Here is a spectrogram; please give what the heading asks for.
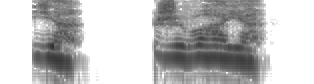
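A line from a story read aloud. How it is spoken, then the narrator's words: Hoarse wheeze. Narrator (Russian): снова просипела я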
